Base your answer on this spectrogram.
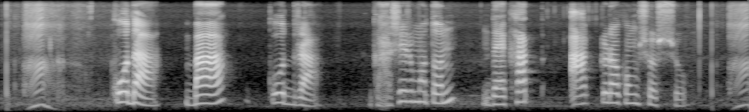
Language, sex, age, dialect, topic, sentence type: Bengali, female, 18-24, Rajbangshi, agriculture, statement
